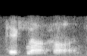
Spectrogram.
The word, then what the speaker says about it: Thich Nhat Hanh: Yes, Thich Nhat Hanh. – Mm-hmm, yeah, and Rigoberta Menchu Tum. – Yes. – And Eli Wiesel. – Yeah, Wiesel. – Wiesel, yeah. The funny thing about Thich Nhat Hanh is, first of all, most people don't realize how old he really is, and he's alive.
